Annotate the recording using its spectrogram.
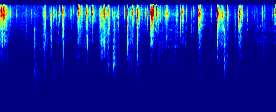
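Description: Key being worked back and forth in a cylindrical padlock's lock, giving irregular small metallic clicks and rattles. The lock has just been dosed with pencil graphite to free a sticking mechanism.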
